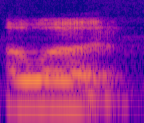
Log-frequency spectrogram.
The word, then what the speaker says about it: hour: HOUR ಅಂತಂದರೆ ಇಲ್ಲಿ ಎಚ್ ಏನಿದೆ ರೀ? ಕಾನ್ಸನೆಂಟ್ ಇದೆ, ಅದು ವ್ಯಂಜನ ಇದೆ. ವ್ಯಂಜನ ಇದ್ದರೂ ಕೂಡ ಉಚ್ಚಾರ ಮಾಡುವಾಗ ಅದನ್ನು ಯಾವ ರೀತಿ ಉಚ್ಚಾರ ಮಾಡ್ತೀವಿ? ಆ್ಯನ್ ಅವರ್ ಯೂಸ್ ಮಾಡ್ತೀವಿ. ಉಚ್ಚಾರ ಮಾಡೋದ್ರಿಂದ ಅದು ಏನದೆ ಸ್ವರ ಇದೆ, ಹೀಗಾಗಿ ಆ್ಯನನ್ನು ಯೂಸ್ ಮಾಡ್ತೀವಿ.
